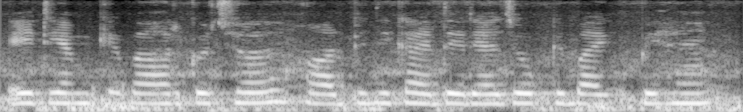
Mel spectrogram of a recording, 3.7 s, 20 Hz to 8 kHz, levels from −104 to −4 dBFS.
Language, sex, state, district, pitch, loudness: Hindi, female, Punjab, Pathankot, 250 Hz, -13 LUFS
